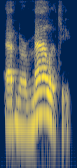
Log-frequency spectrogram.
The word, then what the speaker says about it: abnormality: normal normalized abnormal abnormality abnormality five syllables abnormality stress on the m a then we have occur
